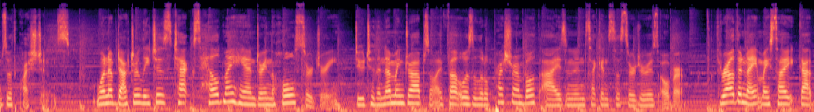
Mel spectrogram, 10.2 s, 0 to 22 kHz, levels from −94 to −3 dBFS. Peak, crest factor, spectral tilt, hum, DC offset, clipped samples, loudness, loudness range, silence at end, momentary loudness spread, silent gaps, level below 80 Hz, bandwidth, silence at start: 0 dBFS; 18 dB; -3.5 dB/octave; none; under 0.1%; under 0.1%; -18 LUFS; 2 LU; 0 s; 8 LU; none; -32 dBFS; 19.5 kHz; 0 s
